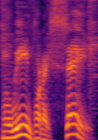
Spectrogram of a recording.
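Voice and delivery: intense, passionate, fully engaged delivery. Speaker showing a listener how talking sounds when really into it. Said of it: "I'm really into it".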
